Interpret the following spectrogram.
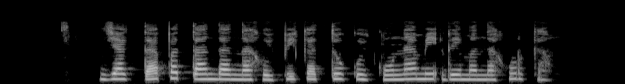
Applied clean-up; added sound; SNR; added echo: neural mask model DeepFilterNet 3.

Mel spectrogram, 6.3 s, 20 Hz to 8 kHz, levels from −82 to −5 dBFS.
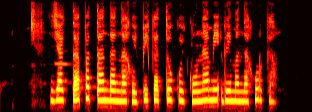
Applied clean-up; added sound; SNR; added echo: none; Wind instrument, woodwind instrument; 19 dB; none.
